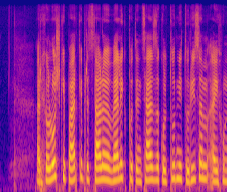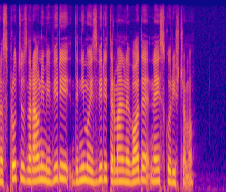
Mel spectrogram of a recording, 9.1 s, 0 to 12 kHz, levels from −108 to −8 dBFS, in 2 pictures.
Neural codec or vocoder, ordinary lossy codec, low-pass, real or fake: none; none; 10.8 kHz; real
